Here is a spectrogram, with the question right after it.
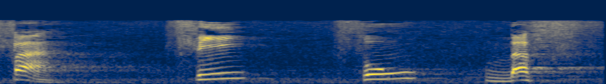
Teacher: diucapkan dengan menyentuhkan ujung dua gigi seri kita bagian atas dengan bibir bawah bagian dalam Fa seperti kita mengucapkan huruf F di dalam huruf latin Fa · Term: huruf Fa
